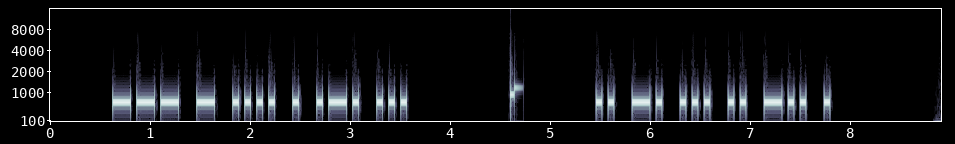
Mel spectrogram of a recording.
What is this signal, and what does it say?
Morse code, heard as a keyed tone, about 20 wpm, 700 Hz. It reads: OTHERS INSIDE
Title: Sentences from Top 1000 Words - Review Part 2 - New Word Drill - 20wpm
